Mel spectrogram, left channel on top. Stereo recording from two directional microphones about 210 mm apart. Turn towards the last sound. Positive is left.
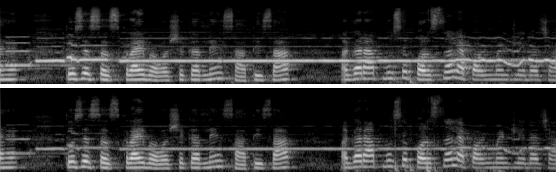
turn(degrees=-20)  # may be behind; listen again after turning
